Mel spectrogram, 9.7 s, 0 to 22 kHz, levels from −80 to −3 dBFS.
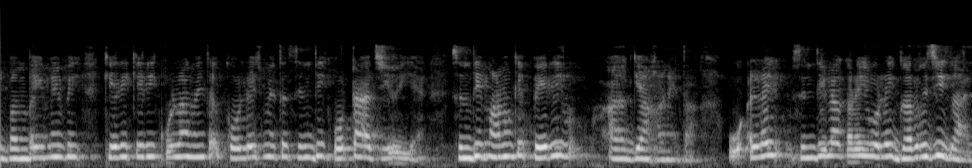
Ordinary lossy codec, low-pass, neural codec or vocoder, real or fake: none; 7.2 kHz; codec, 16 kHz, 8 kbps, FreqCodec, smaller model; fake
